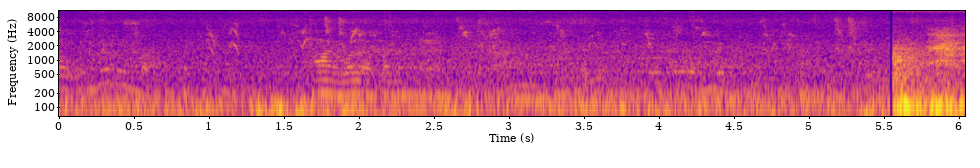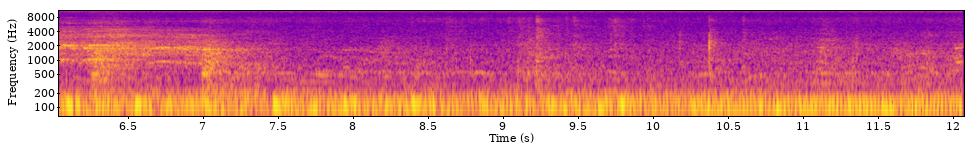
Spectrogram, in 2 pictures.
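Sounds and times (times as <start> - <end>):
distant rooster crowing: 5.6 - 7.6.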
